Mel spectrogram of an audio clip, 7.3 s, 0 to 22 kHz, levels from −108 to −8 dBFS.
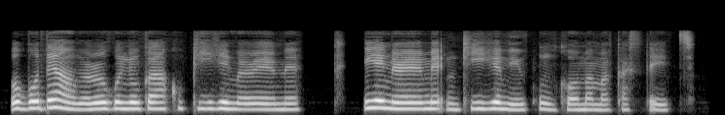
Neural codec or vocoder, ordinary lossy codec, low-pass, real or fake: codec, 16 kHz, 0.5 kbps, FunCodec, trained on Chinese and English, 25 frames a second; none; 7.2 kHz; fake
